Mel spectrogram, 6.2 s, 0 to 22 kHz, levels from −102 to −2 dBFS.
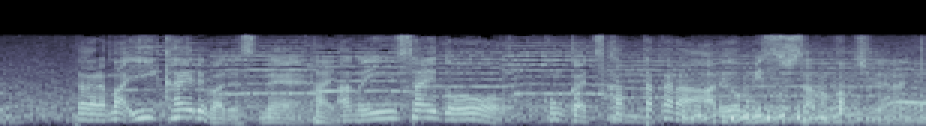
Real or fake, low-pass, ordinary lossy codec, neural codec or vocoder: real; none; none; none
